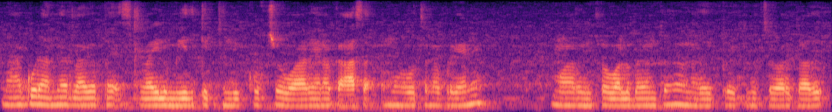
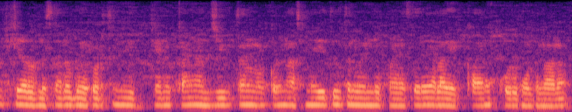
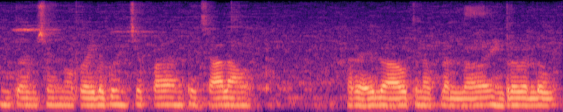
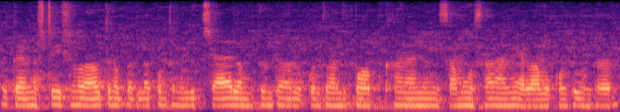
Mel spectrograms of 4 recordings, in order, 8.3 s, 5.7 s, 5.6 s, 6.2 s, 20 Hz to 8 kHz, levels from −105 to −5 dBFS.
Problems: constant background noise, background conversations at intervals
